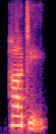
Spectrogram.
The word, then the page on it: hearty: Indian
